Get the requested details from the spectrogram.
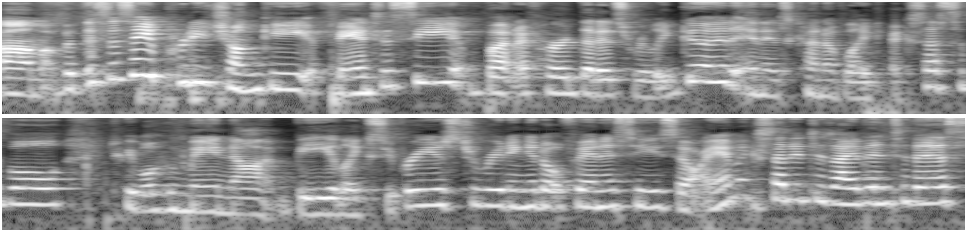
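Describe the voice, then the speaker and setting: Lively intonation at a very fast pace, with noticeable background noise. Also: woman. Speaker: booktuber. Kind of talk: casual vlog book haul. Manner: filler-heavy casual, frequent um.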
